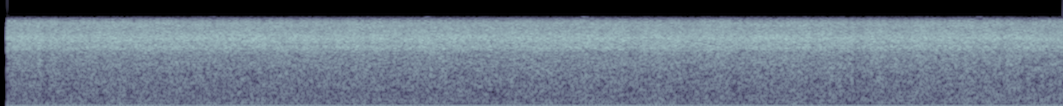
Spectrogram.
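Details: Thousands of cicadas in summer at Ryokuchi park, North Osaka, Japan, singing together as one steady, dense, high hiss that holds unbroken and even throughout, with no gaps or separate calls.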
